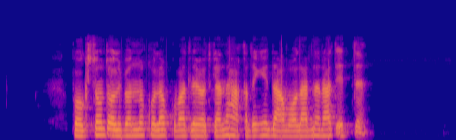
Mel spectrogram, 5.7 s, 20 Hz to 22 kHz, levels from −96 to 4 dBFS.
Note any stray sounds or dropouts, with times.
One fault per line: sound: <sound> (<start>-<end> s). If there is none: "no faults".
no faults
